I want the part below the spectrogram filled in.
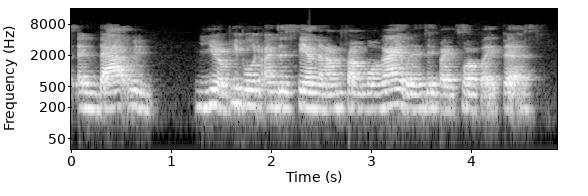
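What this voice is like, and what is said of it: Thick South Shore Long Island accent. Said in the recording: “if I was from the South Shore, I would sound more like this ... we don't have as thick of an accent”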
